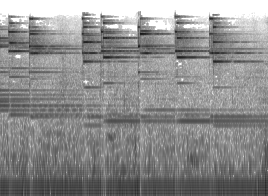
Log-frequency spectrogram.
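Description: Glockenspiels played by a group of children: a slow melody of single struck notes, each ringing on, roughly two notes a second.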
